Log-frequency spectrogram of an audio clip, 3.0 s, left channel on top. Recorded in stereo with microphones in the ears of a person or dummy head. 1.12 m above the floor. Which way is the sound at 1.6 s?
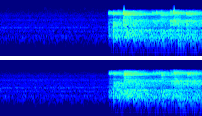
65° left (ahead or behind).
